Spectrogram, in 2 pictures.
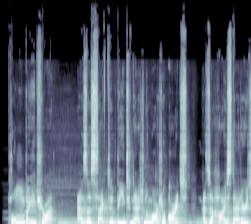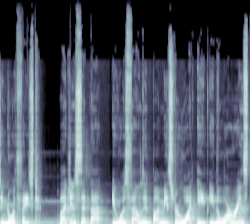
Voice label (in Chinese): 英文; 英文通背拳; 蓝鲸配音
